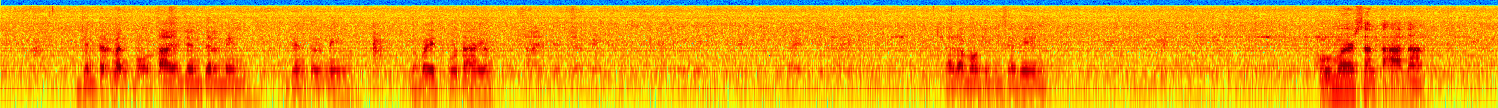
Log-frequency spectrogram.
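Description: A young man talks casually, close by, in short bursts.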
